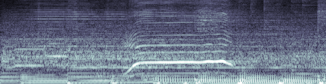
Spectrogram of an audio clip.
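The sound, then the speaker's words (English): A person lets out a loud shout that rises sharply in pitch, then holds a long, sustained high note for about a second over a dense, busy background. “Is shouting.”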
